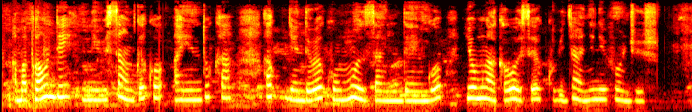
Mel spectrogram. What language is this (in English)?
Kinyarwanda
